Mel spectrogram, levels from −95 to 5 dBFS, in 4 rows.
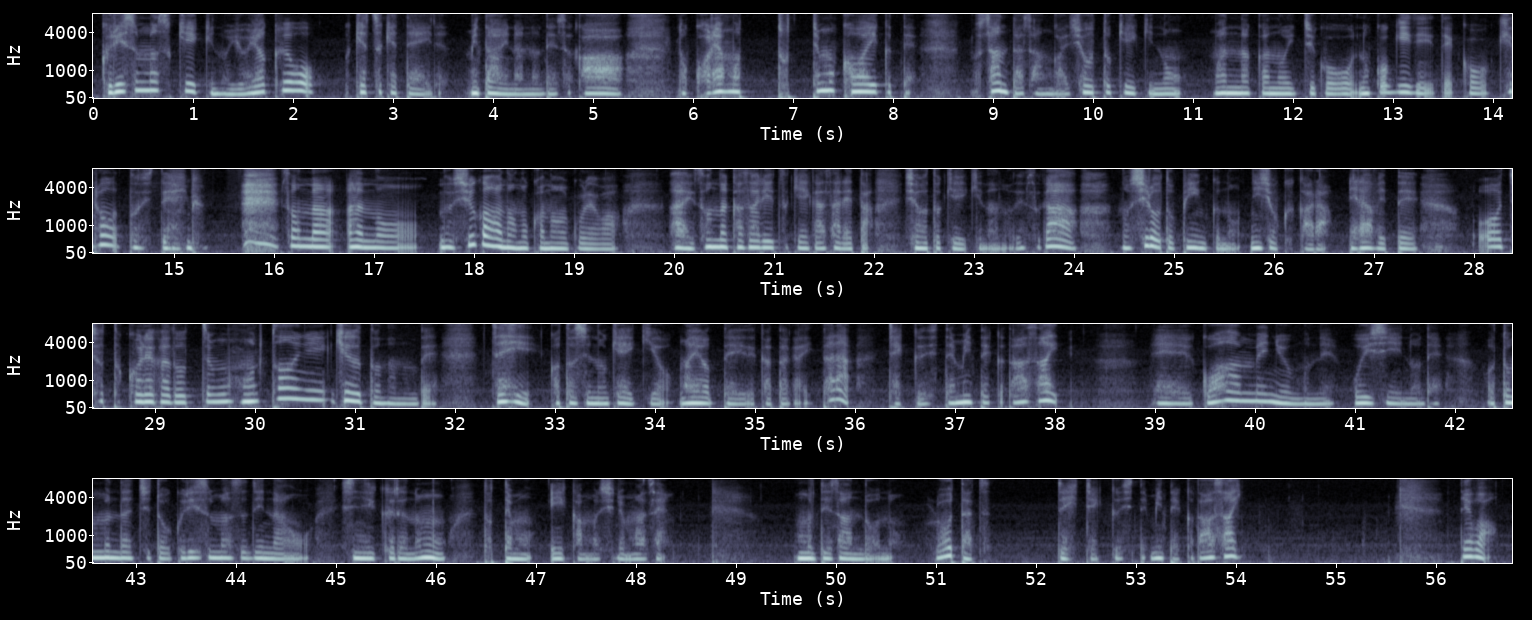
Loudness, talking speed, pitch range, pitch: -23 LUFS, 270 characters per minute, 190-240 Hz, 205 Hz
